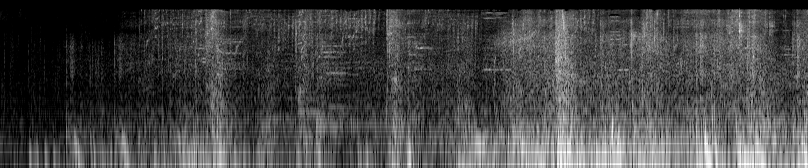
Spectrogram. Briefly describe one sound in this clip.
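Video game weapons fire and blast in quick bursts.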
